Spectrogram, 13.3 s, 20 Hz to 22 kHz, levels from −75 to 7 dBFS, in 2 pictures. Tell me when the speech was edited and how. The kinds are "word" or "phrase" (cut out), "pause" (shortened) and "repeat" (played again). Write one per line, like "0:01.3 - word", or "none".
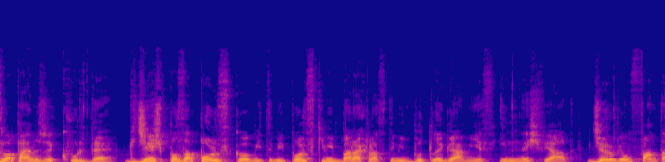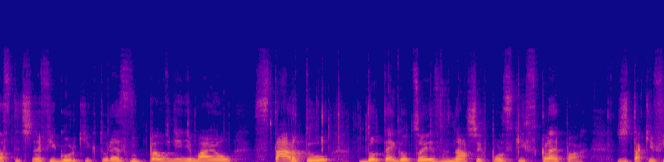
0:01.2 - pause
0:05.8 - pause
